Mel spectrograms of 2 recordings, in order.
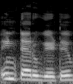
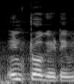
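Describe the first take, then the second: First: A vowel is sounded right after 'int'. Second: No vowel is sounded right after 'int'. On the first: The speaker calls it wrong. "सबसे पहले तो हम गलती कहते हैं" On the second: The speaker calls it right. "इसकी pronunciation है इंट्रोगेटिव"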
